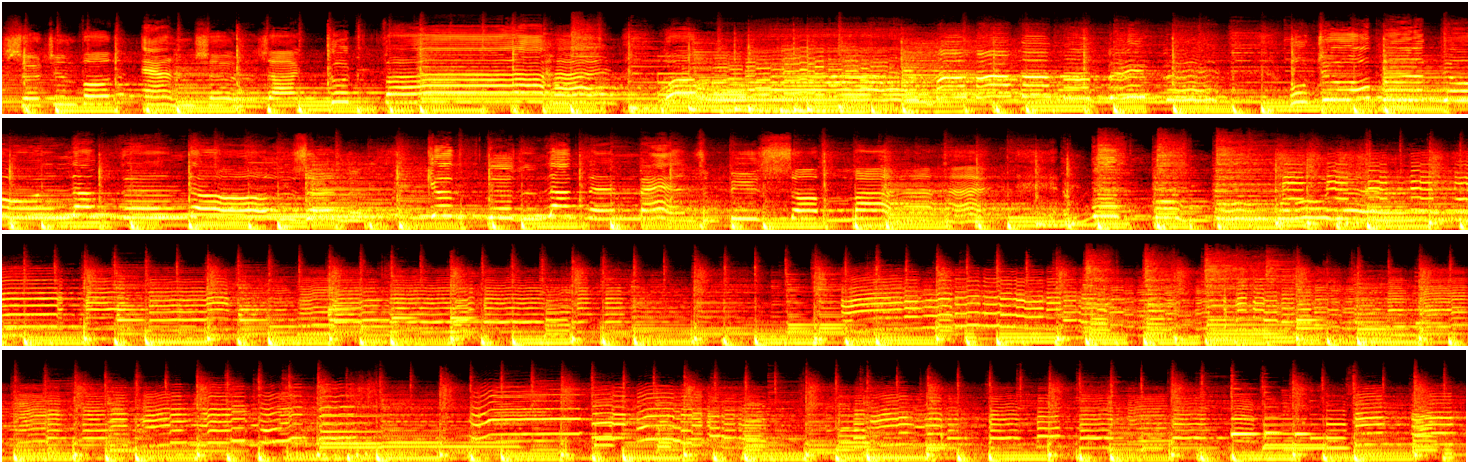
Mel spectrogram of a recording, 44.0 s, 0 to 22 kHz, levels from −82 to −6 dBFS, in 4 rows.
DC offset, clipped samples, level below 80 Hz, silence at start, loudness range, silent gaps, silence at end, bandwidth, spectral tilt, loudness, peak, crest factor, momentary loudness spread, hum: under 0.1%; under 0.1%; -26 dBFS; 0 s; 5 LU; none; 0 s; 13.5 kHz; -5.5 dB/octave; -16 LUFS; 0 dBFS; 16 dB; 6 LU; none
